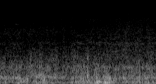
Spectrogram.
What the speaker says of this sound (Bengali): খুব ভালো হাওয়া চলছে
